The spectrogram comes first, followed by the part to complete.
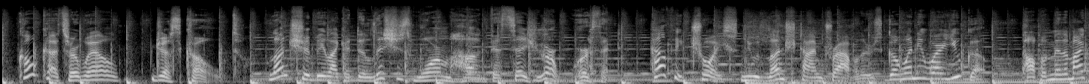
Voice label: Commercial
